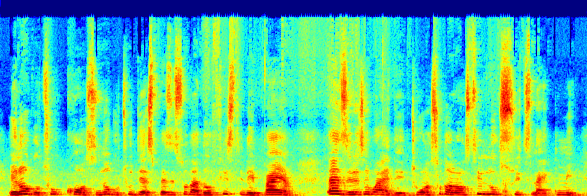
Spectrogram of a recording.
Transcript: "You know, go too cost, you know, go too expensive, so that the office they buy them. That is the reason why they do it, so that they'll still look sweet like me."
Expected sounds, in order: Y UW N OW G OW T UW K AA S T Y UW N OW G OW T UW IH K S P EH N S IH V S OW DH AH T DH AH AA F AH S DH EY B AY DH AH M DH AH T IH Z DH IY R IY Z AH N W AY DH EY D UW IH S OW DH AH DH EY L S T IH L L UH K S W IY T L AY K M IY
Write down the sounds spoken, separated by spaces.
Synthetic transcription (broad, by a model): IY N OW G OW T UW K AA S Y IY N OW G OW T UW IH S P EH S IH S OW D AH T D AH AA F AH S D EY B AY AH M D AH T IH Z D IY R IY Z AH N W AY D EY D UW IH S OW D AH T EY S T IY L L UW K S W IY T L AY K M IY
